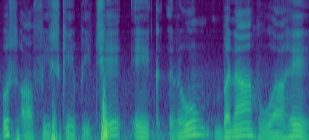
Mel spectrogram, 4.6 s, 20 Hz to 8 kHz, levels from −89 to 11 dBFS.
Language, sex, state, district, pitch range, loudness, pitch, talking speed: Hindi, male, Madhya Pradesh, Dhar, 90-125 Hz, -23 LUFS, 100 Hz, 115 wpm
